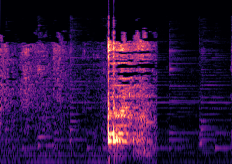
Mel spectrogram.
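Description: Light background music, with a short, loud clatter of metal mixing bowls about a second in as the last of the dry ingredients is tipped from one bowl into the other.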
